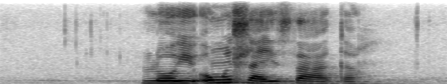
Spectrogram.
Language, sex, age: Tsonga, female, 24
